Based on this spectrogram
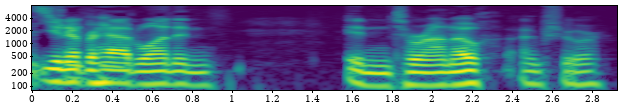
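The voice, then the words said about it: Sarcastic tone. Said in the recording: “You might be being sarcastic”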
